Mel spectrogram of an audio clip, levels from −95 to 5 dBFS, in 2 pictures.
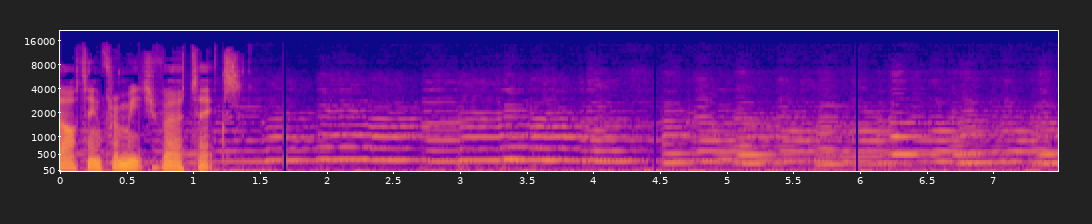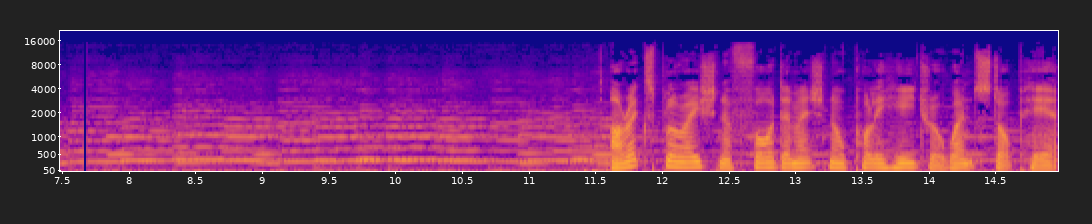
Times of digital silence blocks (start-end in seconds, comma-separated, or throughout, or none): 0.59, 1.67-1.70, 4.45, 5.97-5.99, 7.66-7.69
